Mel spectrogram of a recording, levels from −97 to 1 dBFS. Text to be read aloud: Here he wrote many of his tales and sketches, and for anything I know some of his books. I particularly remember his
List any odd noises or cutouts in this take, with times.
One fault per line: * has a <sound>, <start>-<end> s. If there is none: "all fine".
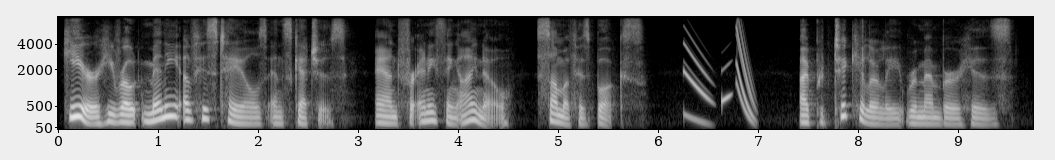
* has a chirp, 6.2-7.0 s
